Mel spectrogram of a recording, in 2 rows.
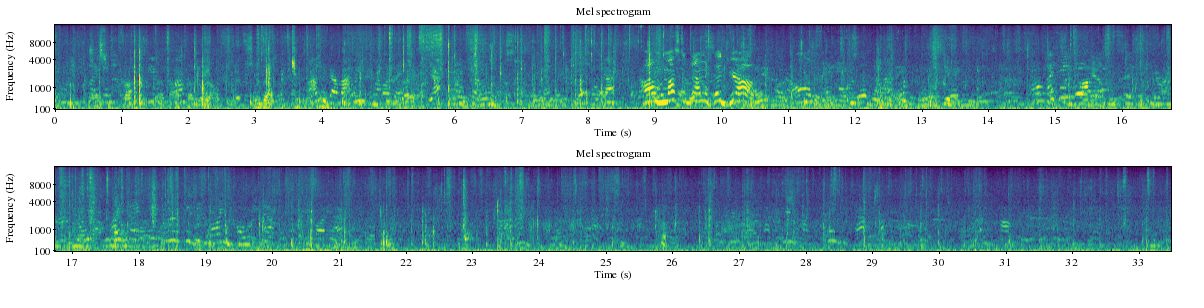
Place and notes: Viktoriapark, Berlin, Deutschland - Kreuzberg monument, steps on stairs
stairway, steps of visitors at the iron Kreuzberg monument, which gave this part of Berlin its name.
(Sony PCM D50, DPA4060)
Berlin, Germany, 24 August 2013, 11:40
